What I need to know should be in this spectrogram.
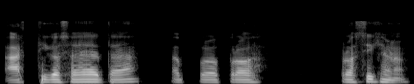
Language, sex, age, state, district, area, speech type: Odia, male, 18-30, Odisha, Kalahandi, rural, spontaneous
